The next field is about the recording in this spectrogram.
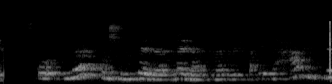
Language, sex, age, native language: Icelandic, female, 50-59, Icelandic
